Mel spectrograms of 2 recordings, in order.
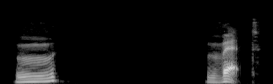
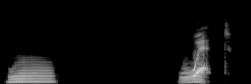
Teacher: Remember that we produce V with the upper teeth on the lower lips and W with rounded lips and a smile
